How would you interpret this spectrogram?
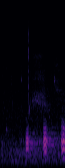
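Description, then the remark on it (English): Three short owl calls from a barred owl family, evenly spaced and moderately loud, with a faint high squeal-like note between them as the young talk to their parents. No one speaks. “These are barred owl families. The babies make very high-pitched squeals as they talk to their parents, and I think they're saying, "I want those mice.”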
